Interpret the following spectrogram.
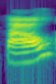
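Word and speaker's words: τ: Kita bisa membacanya tau atau kalau di fisika itu membacanya torsi. Tetapi di sini kita akan membacanya tau A, B, X, Y didefinisikan sebagai tau A, B, X, Y.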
